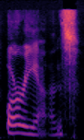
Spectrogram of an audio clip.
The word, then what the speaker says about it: Orion: Though Question- technically they are Orions. Orions. Yeah. It's pronounced Orion.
